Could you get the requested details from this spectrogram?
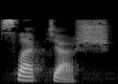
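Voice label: "slapdash", English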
